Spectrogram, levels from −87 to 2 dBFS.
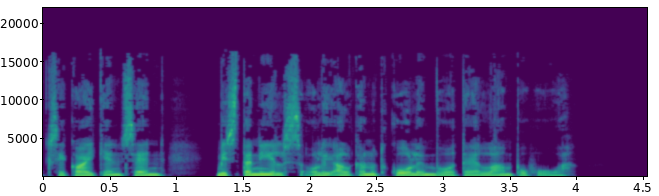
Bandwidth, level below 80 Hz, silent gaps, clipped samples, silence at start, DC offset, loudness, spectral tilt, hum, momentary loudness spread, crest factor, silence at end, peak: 16.5 kHz; -66 dBFS; none; under 0.1%; 0.05 s; under 0.1%; -22 LUFS; -5.5 dB/octave; none; 12 LU; 20 dB; 0.6 s; -2 dBFS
